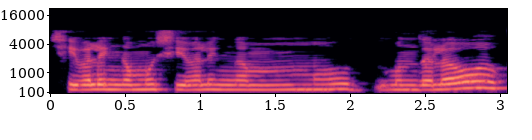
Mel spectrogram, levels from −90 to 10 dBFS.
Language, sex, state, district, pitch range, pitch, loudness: Telugu, female, Telangana, Nalgonda, 220-235 Hz, 225 Hz, -17 LUFS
